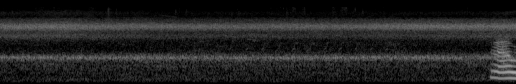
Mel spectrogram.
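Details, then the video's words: Backyard cicadas of the 2013 invasion keep up a continuous high droning buzz over a lower steady tone, with a person's voice breaking in at the very end. "Cicada Invasion 2013"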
